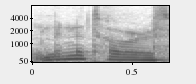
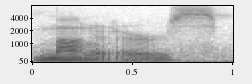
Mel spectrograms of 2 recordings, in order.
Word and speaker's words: minotaur: know this one but minotaurs are my absolute favorite being in any fantasy any fantasy world i love minotaurs or as absolute zero says monitors but it's pronounced minotaur if you don't know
